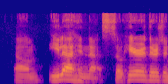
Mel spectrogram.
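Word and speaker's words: إله: Here the rule applies to the word in ilah. Ilahin, ilah, Yeah. ilah. So it's pronounced like a normal alif.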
